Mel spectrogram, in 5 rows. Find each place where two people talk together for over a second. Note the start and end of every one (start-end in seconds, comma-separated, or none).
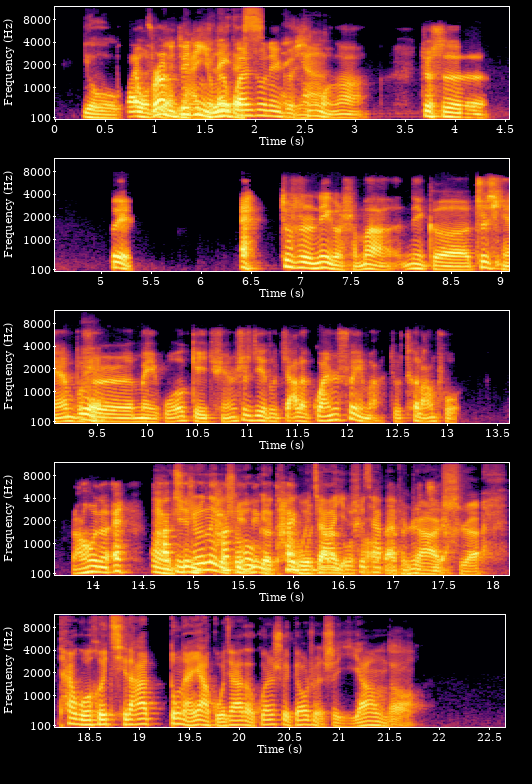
0.8-2.7, 14.6-17.6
